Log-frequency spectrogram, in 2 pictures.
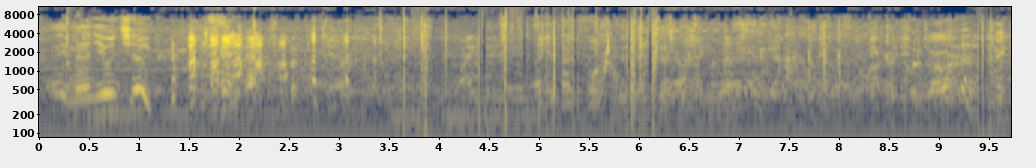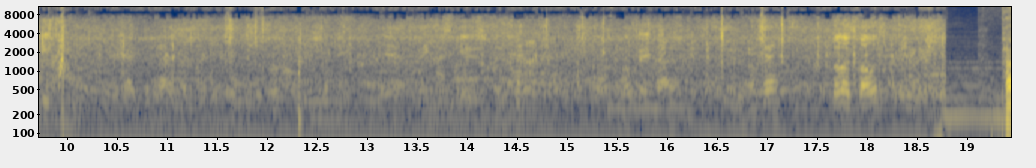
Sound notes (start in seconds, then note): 1.1 loud laughter; 6.0 speaks faintly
